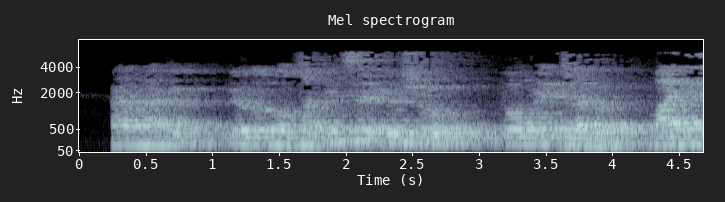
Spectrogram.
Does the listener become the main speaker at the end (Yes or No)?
No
